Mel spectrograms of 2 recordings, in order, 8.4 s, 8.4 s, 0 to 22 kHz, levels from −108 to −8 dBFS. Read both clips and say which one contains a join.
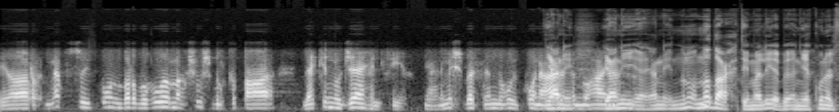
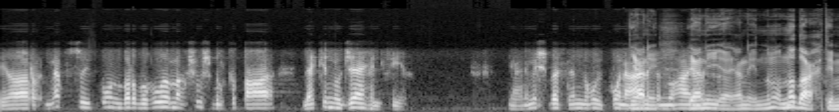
first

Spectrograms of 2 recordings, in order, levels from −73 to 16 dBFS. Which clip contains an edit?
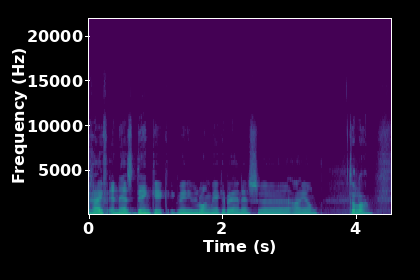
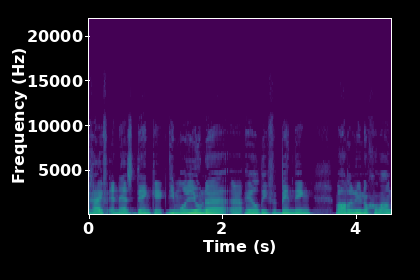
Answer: second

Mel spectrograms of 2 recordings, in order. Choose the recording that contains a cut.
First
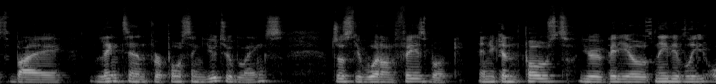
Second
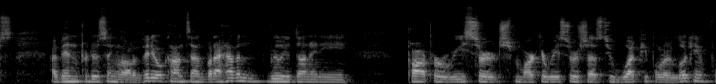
first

